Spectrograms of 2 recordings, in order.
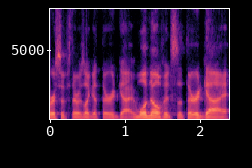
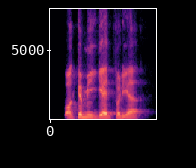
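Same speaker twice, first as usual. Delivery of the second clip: mangled, high-pitched put-on Scottish accent; 8 semitones higher, 4 dB louder than usual. Trying out an accent for a line, and it comes out Scottish-sounding. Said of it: "that sounded just more like Scottish there".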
